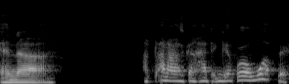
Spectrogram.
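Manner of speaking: soft, hushed half-whisper under the breath. Telling someone about a little baby who came over this morning, half-whispering. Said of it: "I don't know why I'm whispering".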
